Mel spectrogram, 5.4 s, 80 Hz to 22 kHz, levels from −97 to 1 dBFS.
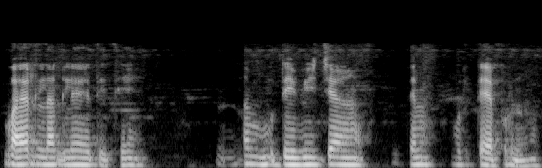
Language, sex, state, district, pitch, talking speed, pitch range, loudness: Marathi, female, Maharashtra, Nagpur, 165 Hz, 110 wpm, 150-170 Hz, -20 LUFS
